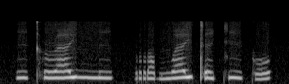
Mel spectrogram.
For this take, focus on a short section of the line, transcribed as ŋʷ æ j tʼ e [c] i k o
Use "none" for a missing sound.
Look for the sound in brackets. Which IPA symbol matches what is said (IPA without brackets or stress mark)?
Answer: c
